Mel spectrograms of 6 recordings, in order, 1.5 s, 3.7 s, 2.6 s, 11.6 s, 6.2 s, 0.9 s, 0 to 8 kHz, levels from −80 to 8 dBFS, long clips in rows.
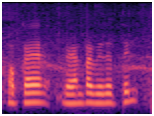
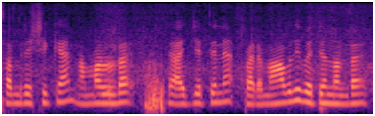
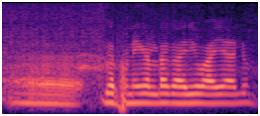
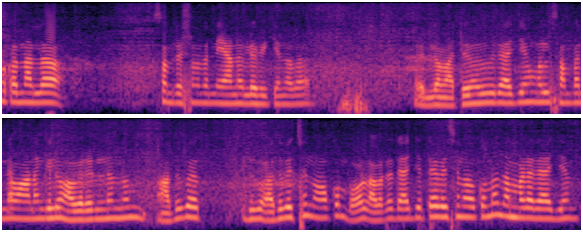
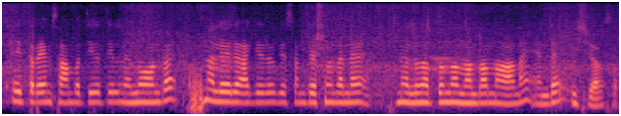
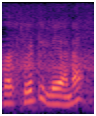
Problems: constant background noise, background conversations at intervals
